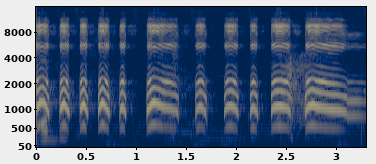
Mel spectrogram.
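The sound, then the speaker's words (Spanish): A hen clucks loudly in a quick run of about a dozen harsh, nasal calls, the last few stretched into longer squawks, with no voices. “Gallina Rolinga.”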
